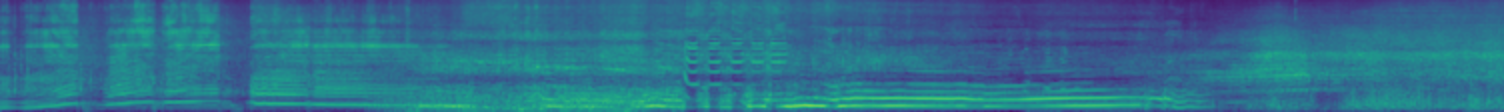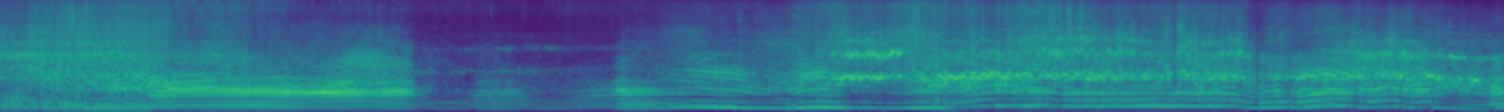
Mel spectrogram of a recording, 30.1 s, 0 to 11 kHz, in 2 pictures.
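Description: Rally-sprint cars, BMW 3 Series and a Lada among them, with their engines revving hard and the pitch climbing and dropping again and again through throttle blips and gear changes. Tyres squeal as the cars slide through the corners. About two-thirds of the way through it goes quieter for a couple of seconds.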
